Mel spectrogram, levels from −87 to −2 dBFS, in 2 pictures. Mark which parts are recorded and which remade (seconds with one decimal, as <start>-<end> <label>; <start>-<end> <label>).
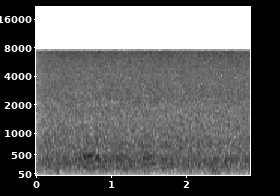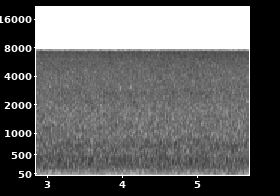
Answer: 0.0-5.7 recorded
